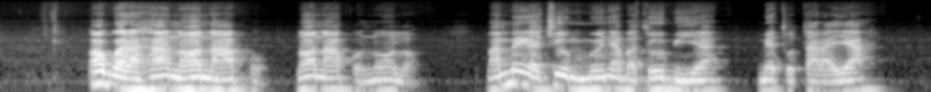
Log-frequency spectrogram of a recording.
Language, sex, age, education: Igbo, male, 46-60, tertiary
